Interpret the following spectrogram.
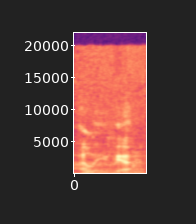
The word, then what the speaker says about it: Alethea: Is it Alethea? She's on. What? Alethea? Yes, thank you.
